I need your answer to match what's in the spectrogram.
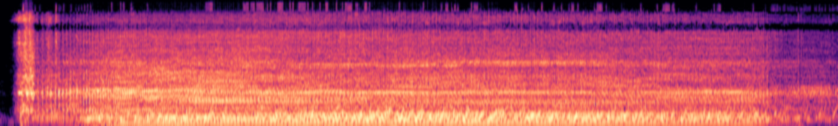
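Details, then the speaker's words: Vintage outboard in a test barrel, known-good power head swapped onto the known-good gear case, wash hole plug refitted; loud steady two-stroke drone, even beat, no stumbling; pumps water, so power head and this gear case are good and the fault lies in the other gear case. "And yes, sir, she pumps water. Tells me the power head is good and that gear case is good."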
